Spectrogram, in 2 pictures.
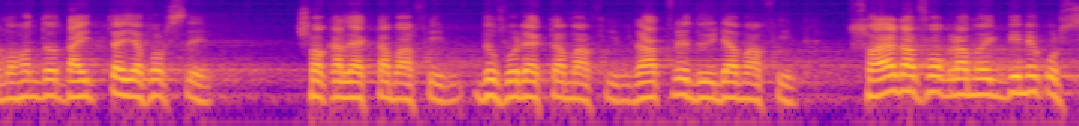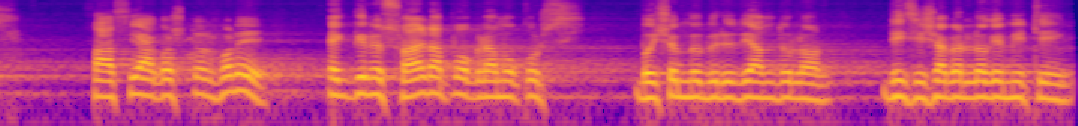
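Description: A man's voice: fairly high pitch, a little mellow, in a large hall. A man preaching a humorous sermon, telling stories and getting the crowd to call back responses. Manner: conversational, storytelling with dialogue. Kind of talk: humorous Islamic sermon at a religious gathering.

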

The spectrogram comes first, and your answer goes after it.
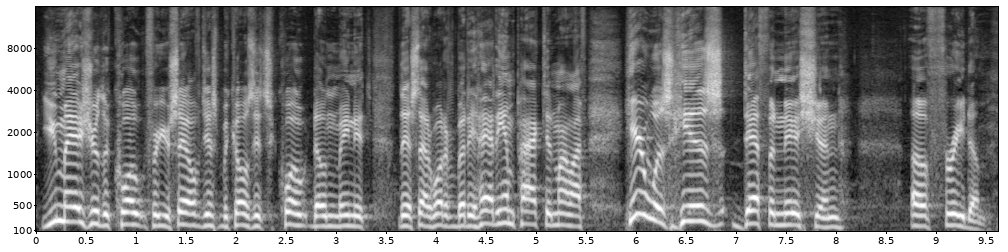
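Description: Pastor guy, pretty high voice, headset mic, pacing the church stage, folksy preaching. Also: moderate pace. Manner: folksy, calls on the congregation, rises to loud preaching; paces the stage, gesturing. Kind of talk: sermon. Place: large church sanctuary stage.

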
